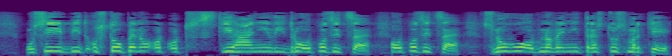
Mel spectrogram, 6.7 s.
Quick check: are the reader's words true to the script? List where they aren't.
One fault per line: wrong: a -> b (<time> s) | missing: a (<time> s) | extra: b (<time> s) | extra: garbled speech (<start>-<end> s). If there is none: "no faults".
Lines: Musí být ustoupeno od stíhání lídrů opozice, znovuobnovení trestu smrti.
extra: od (1.7 s)
extra: opozice (4.0 s)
